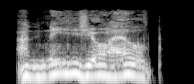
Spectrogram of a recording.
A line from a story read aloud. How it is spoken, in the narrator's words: he slurred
